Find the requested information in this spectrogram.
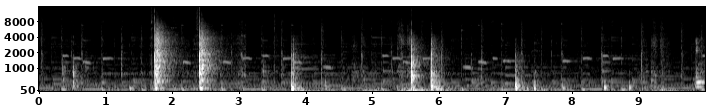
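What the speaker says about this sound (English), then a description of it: "So we start out by trimming our butternut squash, and I break it in two." A knife cuts through a butternut squash on a board, with a run of sharp, close chopping thuds at an uneven pace, some hits heavier than others, and no talking.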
